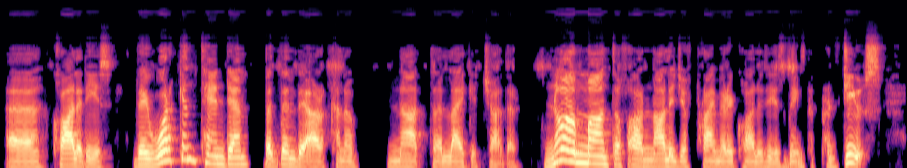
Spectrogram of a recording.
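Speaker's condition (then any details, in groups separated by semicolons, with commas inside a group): No condition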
